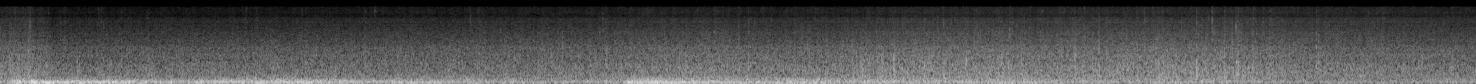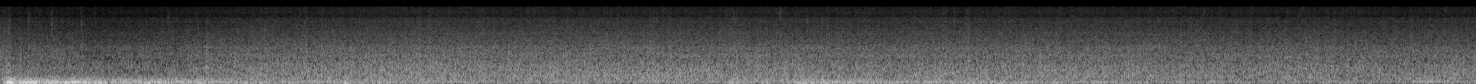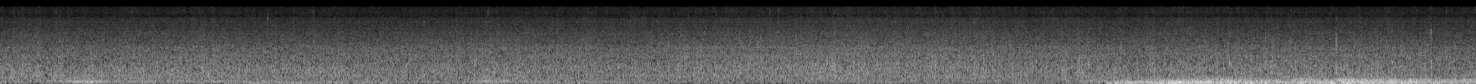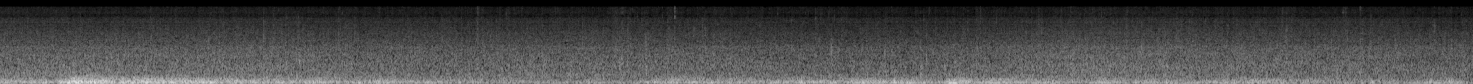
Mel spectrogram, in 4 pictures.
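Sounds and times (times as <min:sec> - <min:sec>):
thunder rumbling: 0:00.0 - 0:19.4, 0:40.5 - 0:59.0
rain on broad leaves: 0:00.0 - 0:59.0.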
